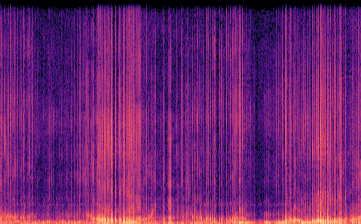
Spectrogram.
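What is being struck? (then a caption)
Metal mesh microphone grille rubbed with plastic spoons. White plastic spoons are rubbed against the black metal mesh grille of a large condenser microphone, producing close, low, gurgling scrapes and rustles. The sound swells into louder bursts around one and a half and five seconds, with a short near-silent gap just before four seconds. It is dull and bass-heavy, with little high content.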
